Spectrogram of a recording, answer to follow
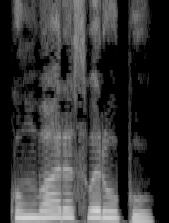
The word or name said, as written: ಕುಂಬಾರಸ್ವರೂಪು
